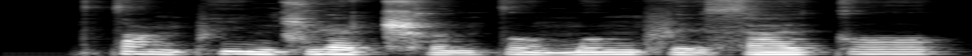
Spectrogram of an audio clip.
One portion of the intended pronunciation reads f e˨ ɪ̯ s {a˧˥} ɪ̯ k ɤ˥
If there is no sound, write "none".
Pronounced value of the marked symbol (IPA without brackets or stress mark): a˥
